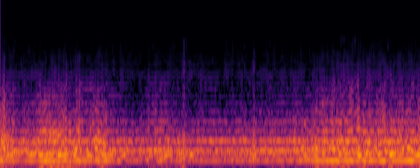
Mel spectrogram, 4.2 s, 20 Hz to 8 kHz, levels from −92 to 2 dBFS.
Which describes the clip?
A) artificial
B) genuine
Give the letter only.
A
